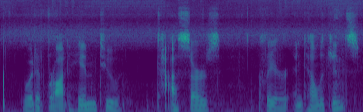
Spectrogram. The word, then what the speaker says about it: Caesar: Whether a longer life would have brought him to Caesar's clear intelligence, remember you got to pronounce those C's in Latin like a K, or the subtle understanding of Napoleon is to be doubted.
